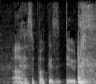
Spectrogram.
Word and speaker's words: Dodie: Is it Dodie Smith? – I thought it was Dodie. – It's Dodie. Well played. It should be Dodie.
